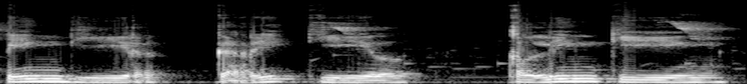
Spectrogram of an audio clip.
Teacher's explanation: Nah, dan juga posisi lidahnya agak maju ke depan. Dan untuk posisi bibir itu sedikit saja direntangkan tapi tetap tidak dibulatkan. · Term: vokal I tinggi bawah depan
